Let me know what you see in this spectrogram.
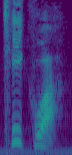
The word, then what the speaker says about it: tikwa: Hope means tikwa, is the Hebrew pronunciation.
